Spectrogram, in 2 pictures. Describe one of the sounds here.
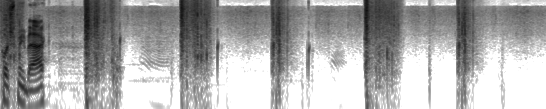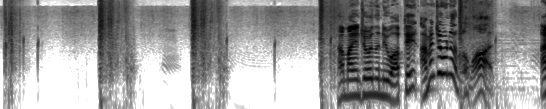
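Blocks break with short crunching bursts, about once a second.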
